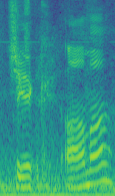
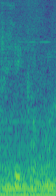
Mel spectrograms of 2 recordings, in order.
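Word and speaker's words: jicama: Chick-ama? Yeah, I think it's pronounced Hikama.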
